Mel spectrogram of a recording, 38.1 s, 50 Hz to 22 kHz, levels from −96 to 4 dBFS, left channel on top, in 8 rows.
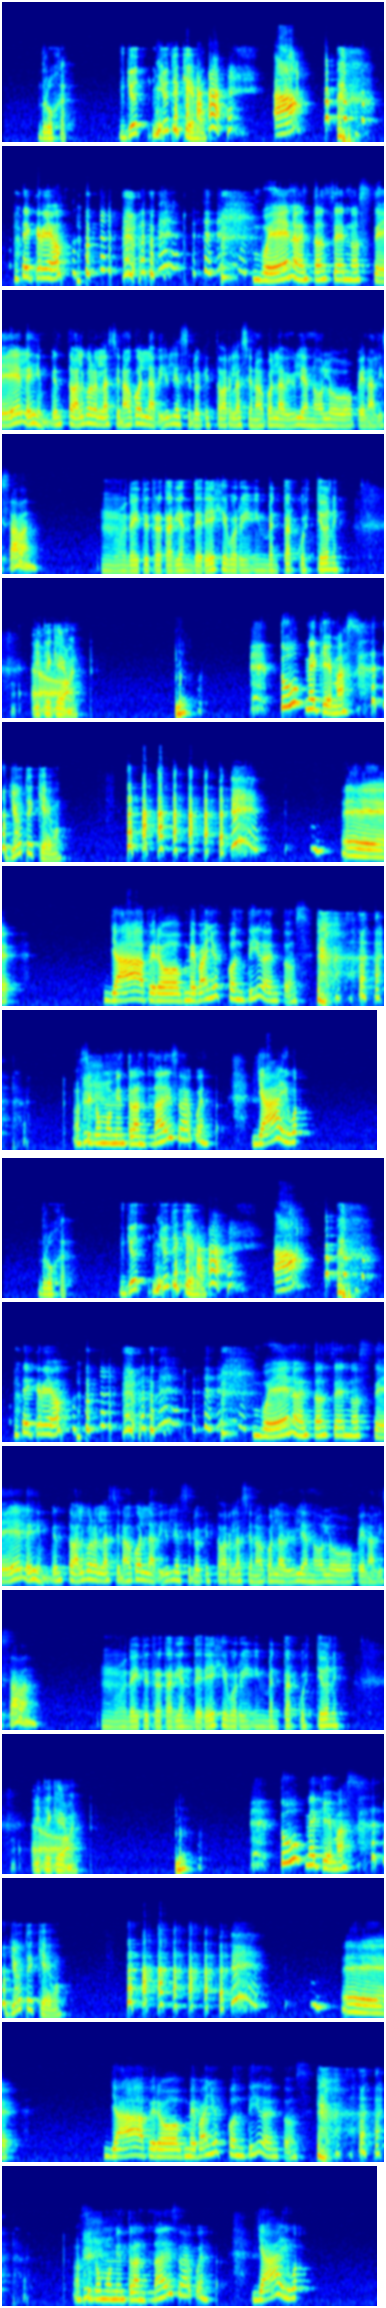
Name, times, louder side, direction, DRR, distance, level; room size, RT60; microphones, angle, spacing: voice 1, 0.4-0.8 1.5-2.5 4.2-4.5 4.9-5.0 6.3-6.4 7.5-7.9 15.6-18.5 18.9-19.0 19.5-20.0 24.0-24.6 32.6-33.4 34.4-34.7, left 2 dB, 25° left, 10 dB, 0.7 m, -32 dB
voice 2, 2.4-3.1 3.4-3.7 5.0-5.5 6.3-6.4 6.7-7.0 7.3-14.7 19.5-20.0 21.3-21.4 22.2-23.8 25.4-27.1 27.7-28.7 29.9-32.3 34.3-36.0 36.3-37.1, left 4 dB, 50° left, 13 dB, 1.0 m, -27 dB
12.0 x 10.5 x 4.9 m, 0.31 s
head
